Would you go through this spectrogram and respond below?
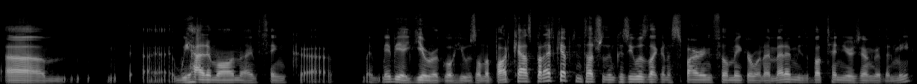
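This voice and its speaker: A man's voice: lowish voice, fast, fairly bright tone. A man in his thirties with a congested, nasal voice, hosting his podcast in a candid, rambling monologue that swears freely. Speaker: podcast host. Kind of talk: casual monologue.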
